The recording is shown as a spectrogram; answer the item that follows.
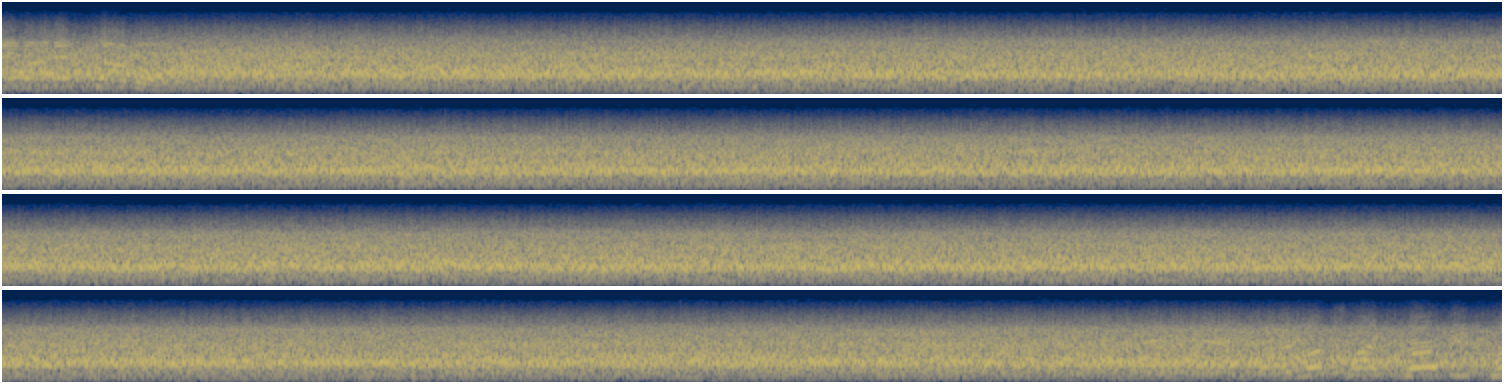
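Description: Large stadium crowd cheering, a loud, steady wall of noise that does not let up.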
